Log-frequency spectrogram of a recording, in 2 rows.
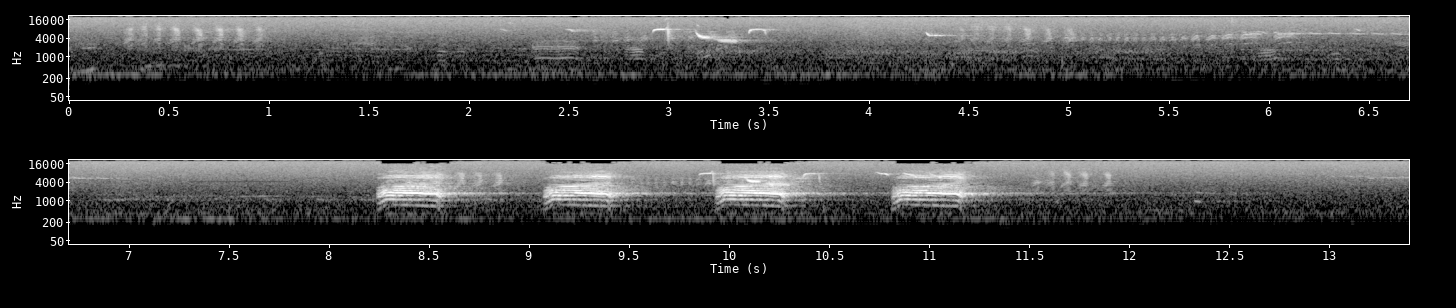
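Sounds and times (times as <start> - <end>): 
carrion crow Corvus corone giving harsh hoarse caws: 8.2 - 11.5.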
